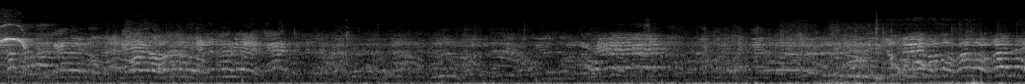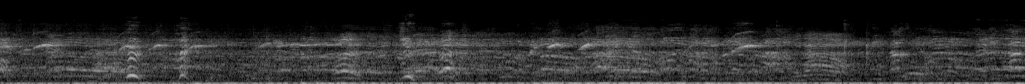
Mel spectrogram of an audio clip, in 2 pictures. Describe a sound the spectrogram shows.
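A crowd of men and women shouts and cheers excitedly outdoors.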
